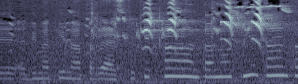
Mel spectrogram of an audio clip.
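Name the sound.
bird song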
